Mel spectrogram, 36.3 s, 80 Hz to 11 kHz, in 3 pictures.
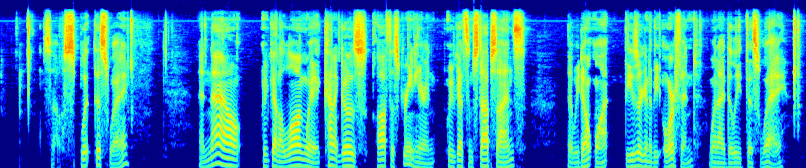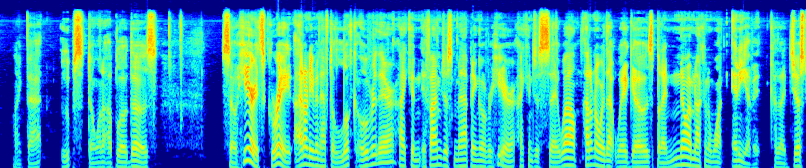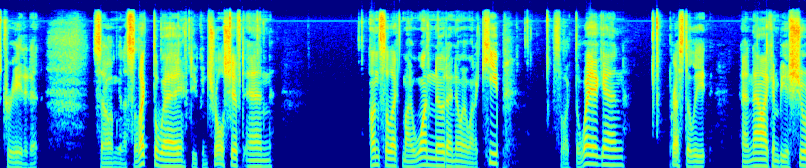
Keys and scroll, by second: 1.9 p, 11.9 Delete, 14.8 ctrl+z, 27.5 ctrl+shift+n, 34.0 Delete.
